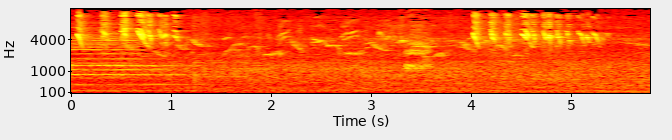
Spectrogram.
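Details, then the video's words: Oriental magpie-robin, an old wild-caught bird caged three seasons, in morning song: dense bursts of high chirps and trills at the start and end, softer twittering between, over faint steady tones and low background noise. "Chòe Than già rừng - 3 mùa lồng hót buổi sáng"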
